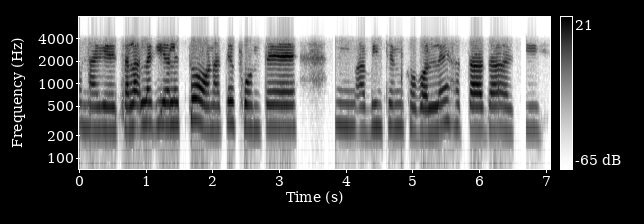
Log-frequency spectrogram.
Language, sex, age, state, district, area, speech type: Santali, female, 18-30, West Bengal, Bankura, rural, conversation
